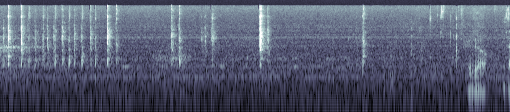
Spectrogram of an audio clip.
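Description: Arrow keys tapped on a computer keyboard: a series of light, close, irregular clicks, some in quick pairs, with quiet room tone between and a brief fuller sound near the end.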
